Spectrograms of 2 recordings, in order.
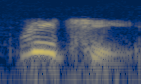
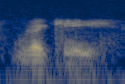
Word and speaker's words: Ricci: But when I go into restaurants, Italian restaurants, or even Asian restaurants, they say Ricci, and they pronounce it correctly. But it was easier to go with just Ricky.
